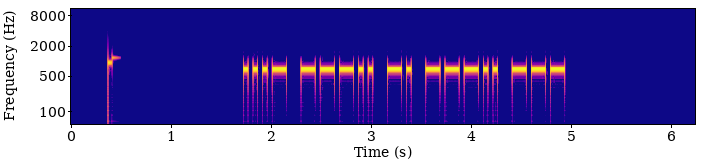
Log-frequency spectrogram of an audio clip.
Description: Morse code, heard as a keyed tone, about 25 wpm, 700 Hz. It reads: V8N8O
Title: Code Groups - 5 Letter:Numbers - 25wpm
